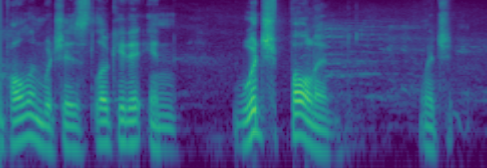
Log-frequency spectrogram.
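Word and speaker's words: Łódź: which is located in Wood Poland which if you look at the spelling it says L O DZ it is pronounced wood.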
